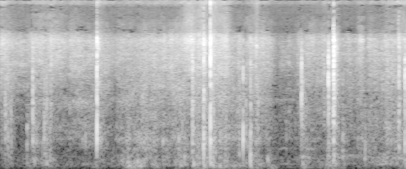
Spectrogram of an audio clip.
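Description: Fingertips rub, crumple and scratch the pages of a large, thin newsprint newspaper lying open on a surface, turning them over. The result is a soft, bright rustling broken by a series of sharp, dry crackles that die away almost instantly.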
